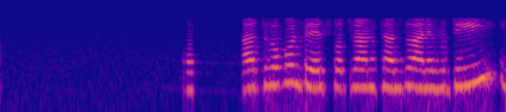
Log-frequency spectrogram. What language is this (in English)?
Odia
